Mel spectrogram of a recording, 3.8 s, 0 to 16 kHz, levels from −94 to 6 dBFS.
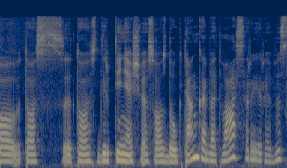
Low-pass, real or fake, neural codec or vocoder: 10.8 kHz; real; none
